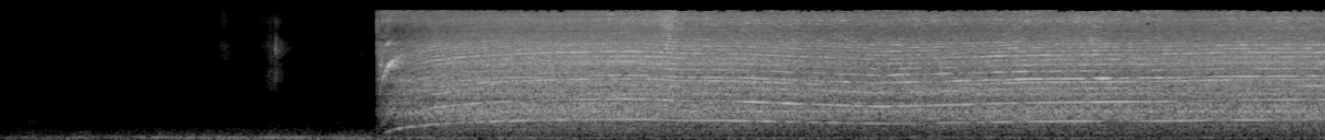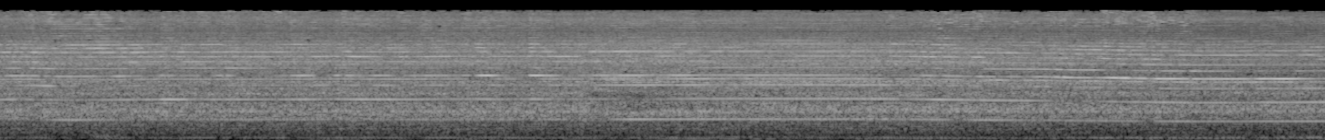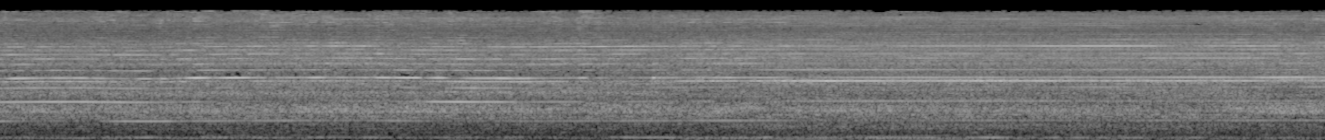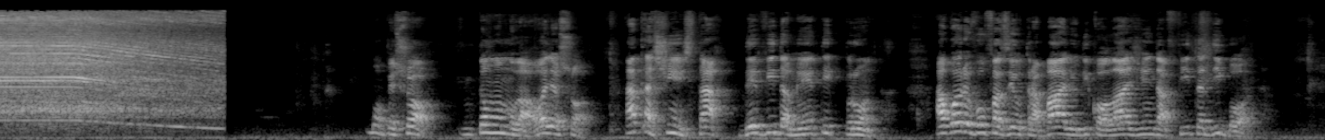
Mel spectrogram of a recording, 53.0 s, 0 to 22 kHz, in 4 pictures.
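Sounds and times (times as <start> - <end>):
trim router high whine: 3.8 - 9.8, 30.0 - 42.0.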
